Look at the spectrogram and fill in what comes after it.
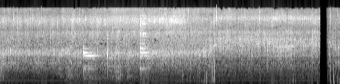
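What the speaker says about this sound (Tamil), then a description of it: "வெள்ளைப்பூடையும் போட்டு நல்லா வதக்கிட்டு" Garlic and onions sizzle and crackle steadily in a hot pan, with occasional stirring scrapes; no talking.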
